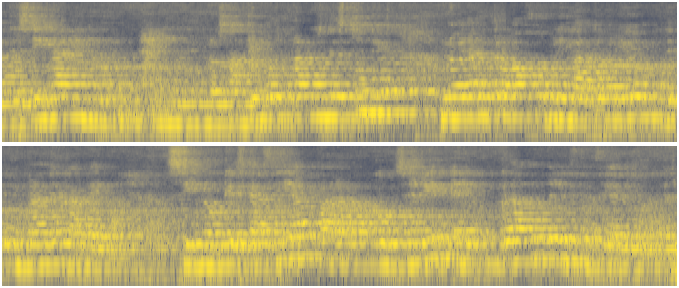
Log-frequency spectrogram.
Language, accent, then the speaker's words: Spanish; León, Castile and León, Spain; yo soy de León, a León tampoco podía desplazarme a hacer entrevistas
